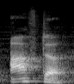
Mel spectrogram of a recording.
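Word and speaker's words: after: जैसे यहाँ पे देखिए आम, आम, आर्म लोग कहते हैं, लेकिन असल उच्चारण क्या है, र साइलेंट होता है, आम। यहाँ पे आफ्टर, आफ्टर सही है, लेकिन आफ्टर जनरली वॉवेल के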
